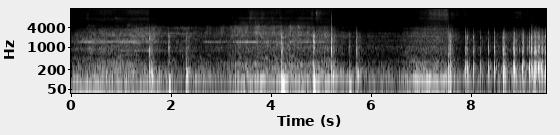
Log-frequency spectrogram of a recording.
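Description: Aerial firework shells bursting overhead: a string of sharp booms spaced a second or so apart, then a quick run of many small crackling pops near the end.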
